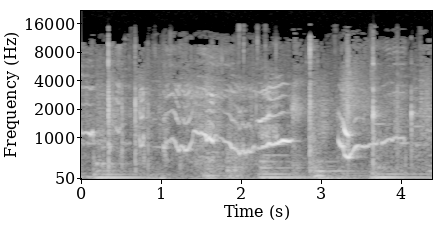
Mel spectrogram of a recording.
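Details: Silver, a female Italian greyhound who cries whenever she wants attention or something else, gives long, wavering, high-pitched whines that rise and fall.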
